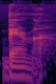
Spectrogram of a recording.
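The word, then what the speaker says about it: Böhme: She was a student of ancient mystical traditions and asked Case to comment on prophecies of 17th century German seer named Jacob Bohemie, pronounced Berma.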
